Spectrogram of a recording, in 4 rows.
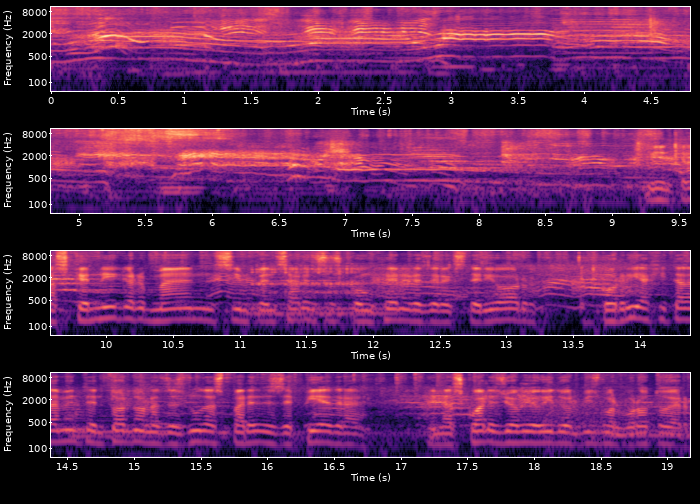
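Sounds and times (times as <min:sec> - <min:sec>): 
several cats yowling and meowing: 0:00.0 - 0:09.8
speech: 0:09.3 - 0:19.1.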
